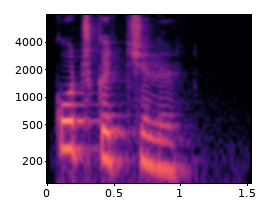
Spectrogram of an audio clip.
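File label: "котшкӧдчыны", Komi, female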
